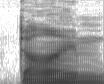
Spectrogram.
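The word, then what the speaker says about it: Daim: bar b-a-i-n no that's that's b though d-a-i-m-bar dime bar there you go so yeah it's d-a-i-m it's spelt um that's what they look like like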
